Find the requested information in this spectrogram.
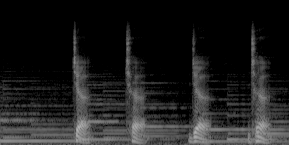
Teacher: च, छ, ज, झ ध्वनियां तालु से निकलती हैं।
